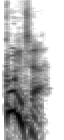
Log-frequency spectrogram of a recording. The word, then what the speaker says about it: Gunther: Therefore, here I am once again to remind everyone that Gunther does not have a TH in the name. The H is silent. Yes, it is technically Gunther, supposedly.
